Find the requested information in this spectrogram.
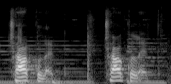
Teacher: The middle O doesn't pronounce.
